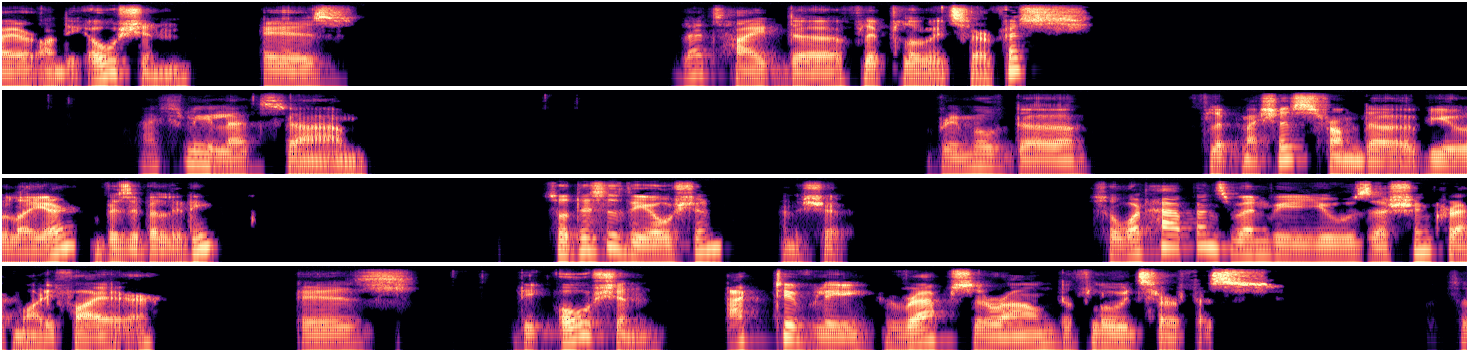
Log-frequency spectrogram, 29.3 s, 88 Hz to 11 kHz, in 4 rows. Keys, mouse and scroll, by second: 2.3-4.5 scroll up 4, 4.5 click, 7.3 click, 10.2 click.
